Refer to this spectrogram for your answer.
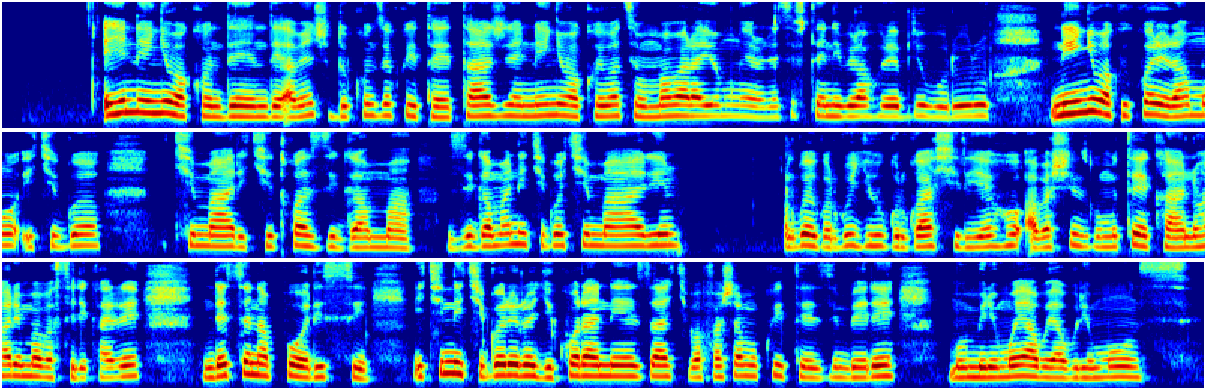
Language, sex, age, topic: Kinyarwanda, female, 18-24, government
